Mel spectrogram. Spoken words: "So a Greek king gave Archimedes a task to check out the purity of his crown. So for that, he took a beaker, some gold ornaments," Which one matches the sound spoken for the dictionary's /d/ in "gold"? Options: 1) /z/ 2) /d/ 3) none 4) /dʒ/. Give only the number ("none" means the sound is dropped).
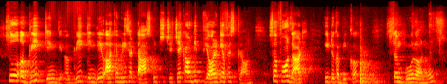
3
